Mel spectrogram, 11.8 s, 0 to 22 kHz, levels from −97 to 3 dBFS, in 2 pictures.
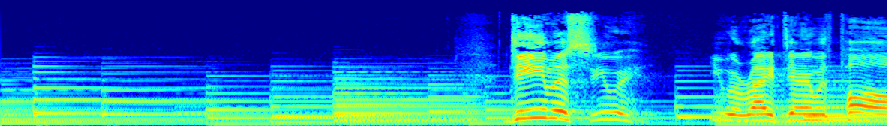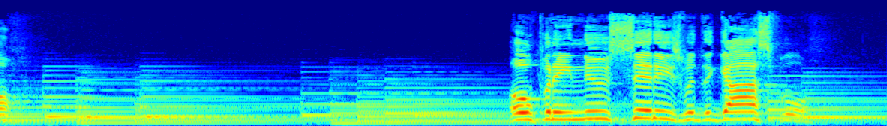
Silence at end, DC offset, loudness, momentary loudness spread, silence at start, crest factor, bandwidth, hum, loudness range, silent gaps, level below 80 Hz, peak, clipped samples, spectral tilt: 0 s; under 0.1%; -24 LUFS; 20 LU; 0 s; 22 dB; 15 kHz; none; 13 LU; none; -64 dBFS; -4 dBFS; under 0.1%; -4 dB/octave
